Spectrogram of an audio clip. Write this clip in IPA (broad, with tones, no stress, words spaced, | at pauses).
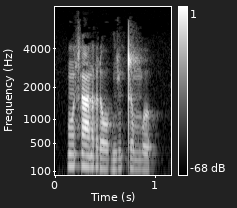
ũ˦sã˦roː˨ ɡĩ˦ tʊ˨mʊ˨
